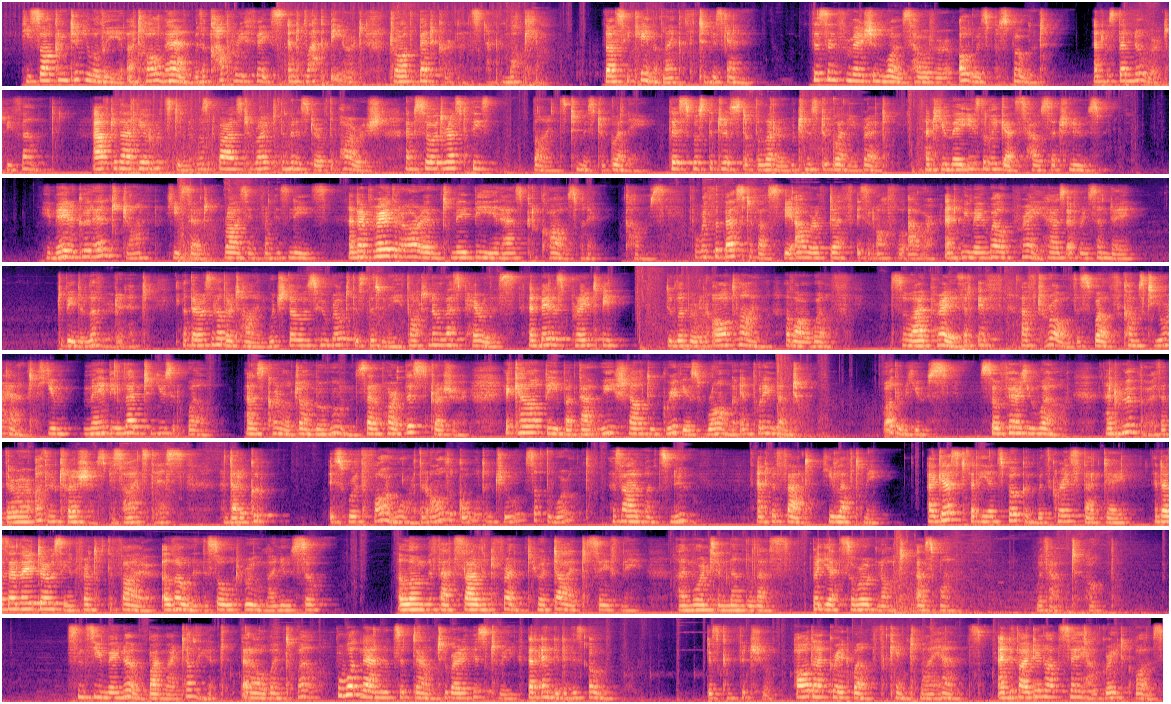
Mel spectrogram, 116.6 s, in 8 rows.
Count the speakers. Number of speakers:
1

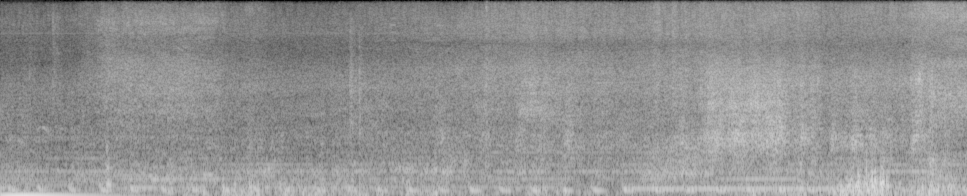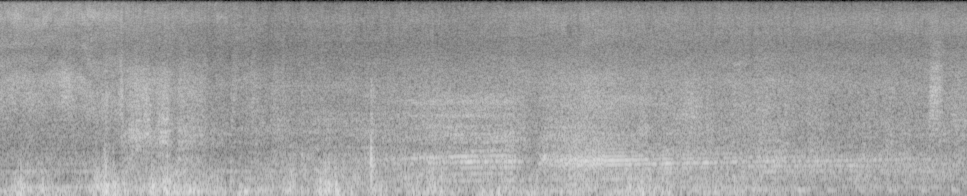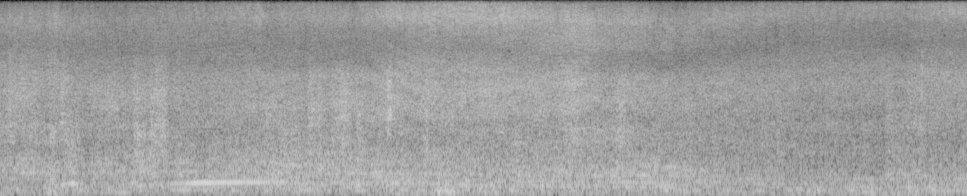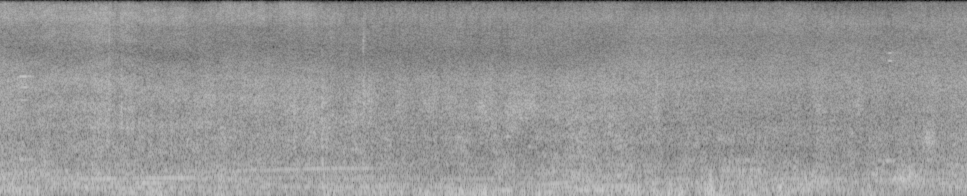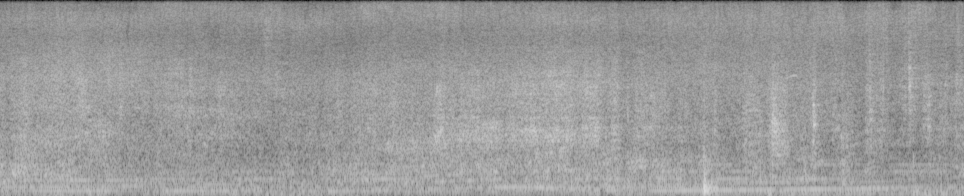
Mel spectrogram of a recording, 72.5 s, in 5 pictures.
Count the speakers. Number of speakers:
0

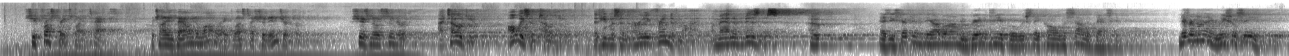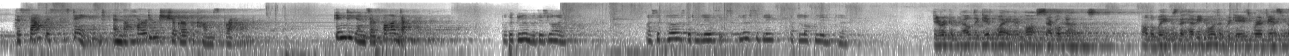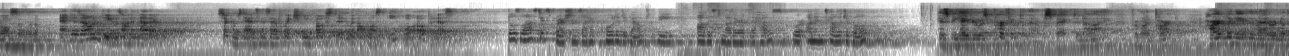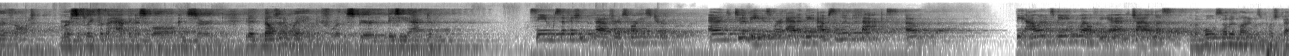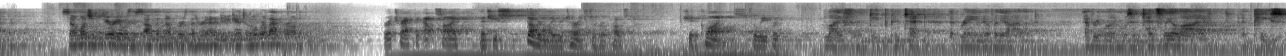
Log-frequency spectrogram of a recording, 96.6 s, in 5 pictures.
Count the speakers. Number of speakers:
9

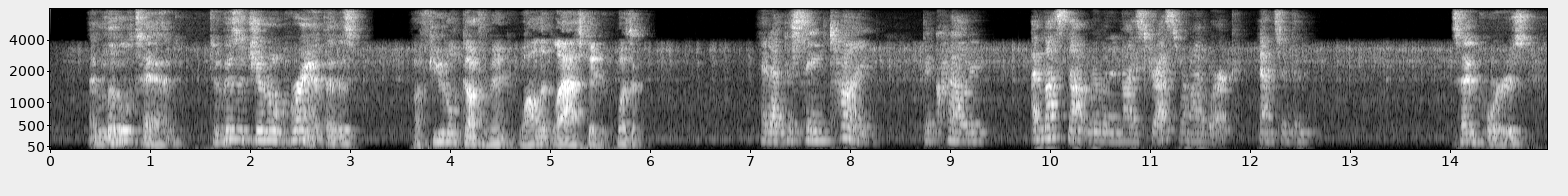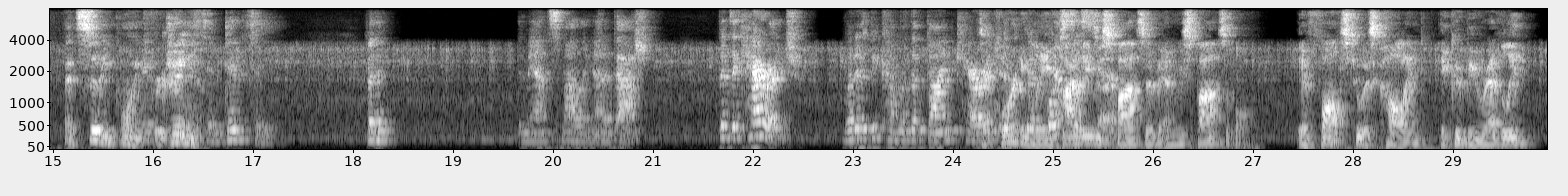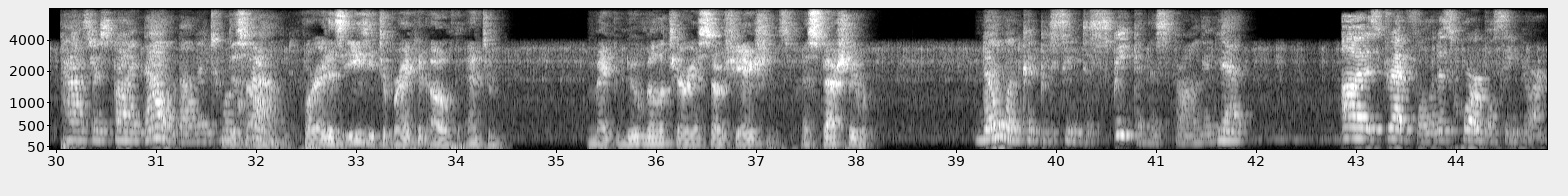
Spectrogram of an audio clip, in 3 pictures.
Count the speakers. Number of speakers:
4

